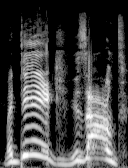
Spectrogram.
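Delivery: a hint of a sleazy Frenchman, drawn out; lightly voiced French guy. Friend voicing the movie's French guy in a slow put-on voice.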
